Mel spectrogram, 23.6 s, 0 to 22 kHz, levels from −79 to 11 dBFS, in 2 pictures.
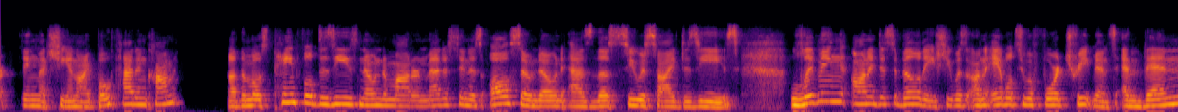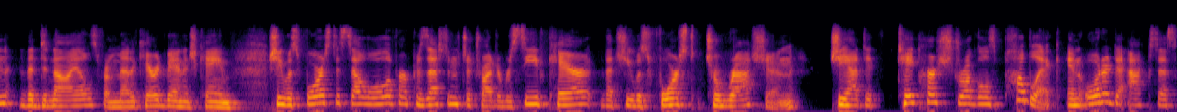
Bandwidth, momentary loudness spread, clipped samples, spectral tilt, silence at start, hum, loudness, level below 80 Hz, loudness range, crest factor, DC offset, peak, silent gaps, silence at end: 10 kHz; 7 LU; under 0.1%; -4.5 dB/octave; 0 s; none; -18 LUFS; -52 dBFS; 1 LU; 16 dB; 0.2%; -2 dBFS; none; 0 s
